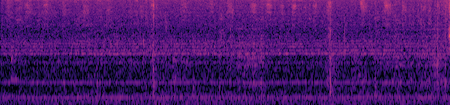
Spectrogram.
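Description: Pen stylus scratching faintly on a graphics tablet, with a few light taps, over a steady low electrical hum.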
